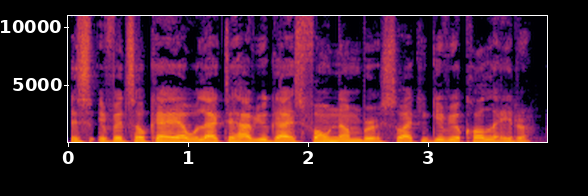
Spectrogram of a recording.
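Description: A man's voice: on the high side, fairly even intonation, fast, darkish tone, no echo, lightly acted. Teen schoolboy, read by a man, cheerful textbook dialogue, close and dry. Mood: friendly. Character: friendly teen schoolboy, seventeen.

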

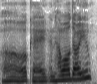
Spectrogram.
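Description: A man playing a polite twenty-two-year-old engineering student who spells words out clearly. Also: mid-range voice, animated, moderate pace, dark tone, no echo, clean studio sound, lightly acted.

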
